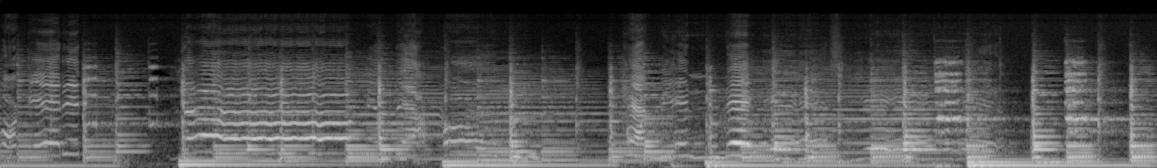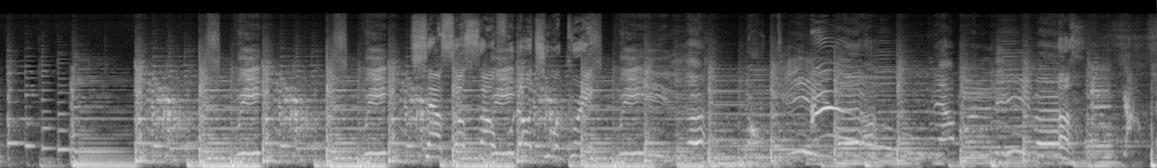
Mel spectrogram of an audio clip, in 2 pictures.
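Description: A hip-hop track plays loud and continuous, with punchy bass hits, a steady rhythmic beat and layered melodic samples filling the mix; the arrangement grows busier partway through, with no talking over it.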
